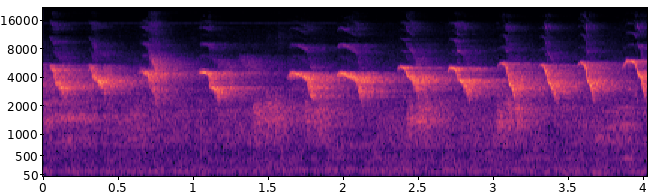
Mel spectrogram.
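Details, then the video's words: Mongolian lark singing energetically, giving a steady series of loud, clear notes that each drop sharply in pitch, repeated about twice per second, with softer lower warbling between them. "Burung MONGOLIA gacor"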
